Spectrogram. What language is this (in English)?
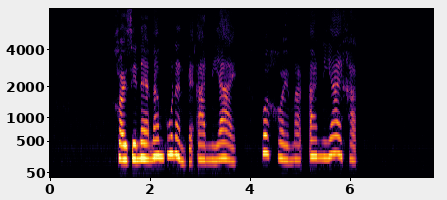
Thai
